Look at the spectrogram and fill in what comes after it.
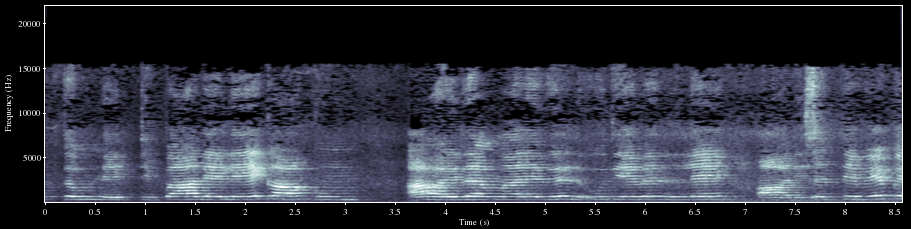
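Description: A young girl singing solo and unaccompanied, holding long notes with slight wavers in pitch, with a short pause for breath about three seconds in.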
